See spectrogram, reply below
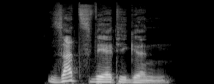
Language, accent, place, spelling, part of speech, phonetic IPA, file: German, Germany, Berlin, satzwertigen, adjective, [ˈzat͡sˌveːɐ̯tɪɡn̩], De-satzwertigen.ogg
- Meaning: inflection of satzwertig: 1. strong genitive masculine/neuter singular 2. weak/mixed genitive/dative all-gender singular 3. strong/weak/mixed accusative masculine singular 4. strong dative plural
